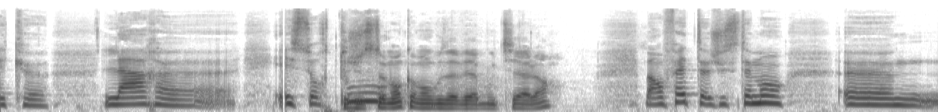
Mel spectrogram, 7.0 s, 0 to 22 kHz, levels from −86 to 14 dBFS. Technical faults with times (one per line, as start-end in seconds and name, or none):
2.11-2.14 Bluetooth stall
